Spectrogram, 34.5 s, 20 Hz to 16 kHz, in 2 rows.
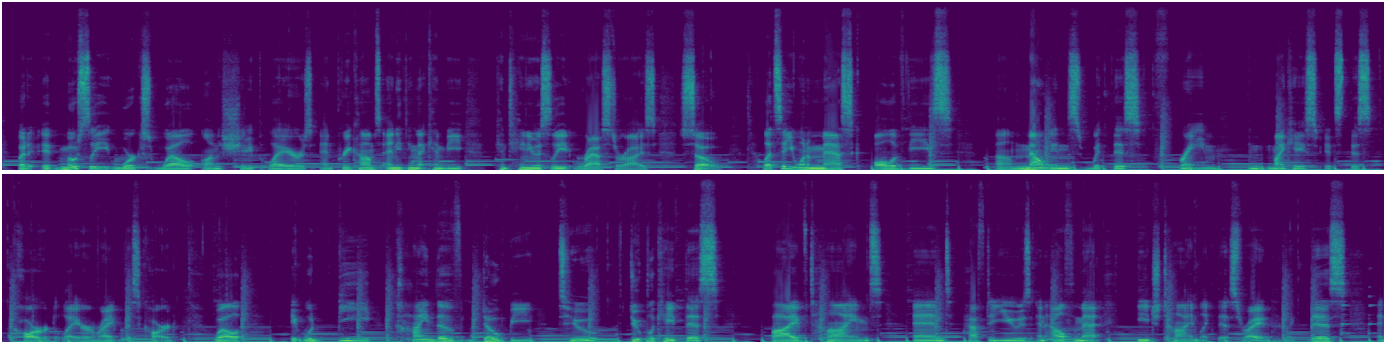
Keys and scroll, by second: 26.8 ctrl+d, 31.0 ctrl+d.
